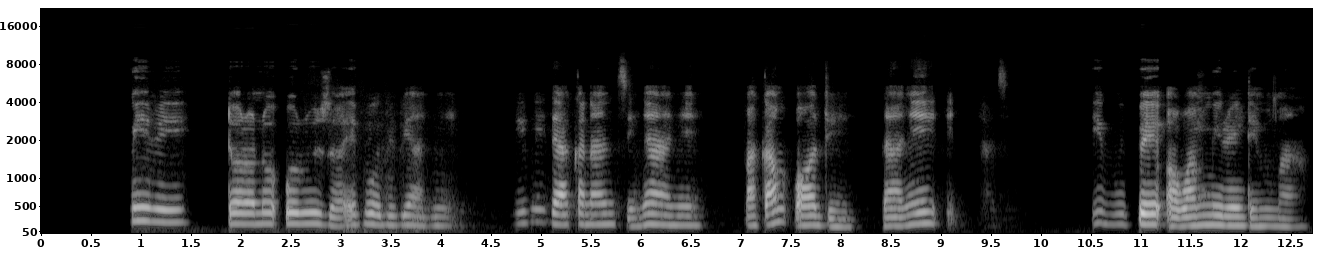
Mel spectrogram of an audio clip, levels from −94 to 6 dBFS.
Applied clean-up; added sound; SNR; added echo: neural mask model DeepFilterNet 3.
